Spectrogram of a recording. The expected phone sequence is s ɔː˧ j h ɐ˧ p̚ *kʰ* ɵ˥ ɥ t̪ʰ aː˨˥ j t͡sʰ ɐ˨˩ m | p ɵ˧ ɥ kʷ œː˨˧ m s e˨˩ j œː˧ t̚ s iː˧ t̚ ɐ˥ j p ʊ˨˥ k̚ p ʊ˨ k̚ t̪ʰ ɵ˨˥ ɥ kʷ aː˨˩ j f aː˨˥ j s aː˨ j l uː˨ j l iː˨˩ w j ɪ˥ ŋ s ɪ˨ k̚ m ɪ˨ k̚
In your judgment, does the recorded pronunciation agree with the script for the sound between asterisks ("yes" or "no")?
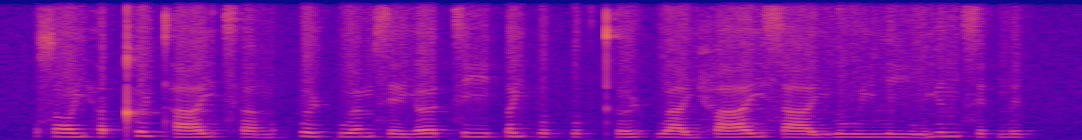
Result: yes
